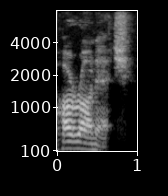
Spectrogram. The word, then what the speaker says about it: Hronich: Yeah, I go by whatever you say, but how it's pronounced would be your friend Ron, and an itch. So Hronich.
